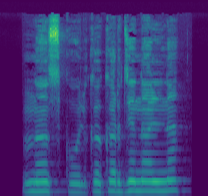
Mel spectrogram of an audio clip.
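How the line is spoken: Displeased grumble. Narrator (Russian): недовольно буркнул Андрей

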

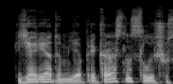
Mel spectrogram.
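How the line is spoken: Plain. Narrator (Russian): сказала Рахель

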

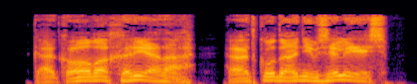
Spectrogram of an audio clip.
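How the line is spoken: Skipper yelling. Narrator (Russian): орал шкипер

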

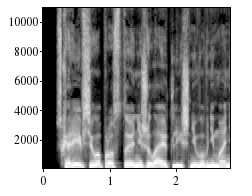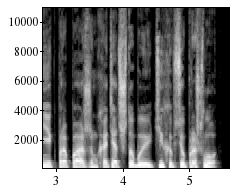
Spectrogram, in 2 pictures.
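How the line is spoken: Plain. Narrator (Russian): ответил я Лобычевой

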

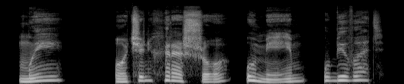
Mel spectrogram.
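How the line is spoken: Purring. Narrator (Russian): промурлыкала она

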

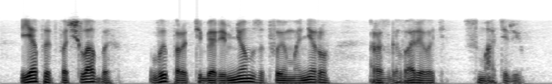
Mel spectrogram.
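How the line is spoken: Mother whispering. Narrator (Russian): Мама шепнула мне

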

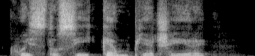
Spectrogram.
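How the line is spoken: Rather low voice. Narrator (Italian): disse con voce piuttosto bassa

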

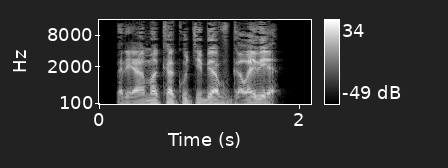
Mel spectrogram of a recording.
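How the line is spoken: Grandmother snorting. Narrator (Russian): фыркнула бабушка Сяомин

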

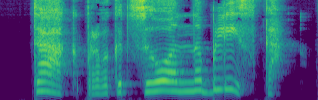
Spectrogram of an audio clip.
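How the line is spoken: Burning, passionate whisper. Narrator (Russian): прошептала, сгорая заживо

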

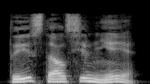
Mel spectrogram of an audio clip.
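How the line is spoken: Tired remark. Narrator (Russian): заметила Алиса, устало

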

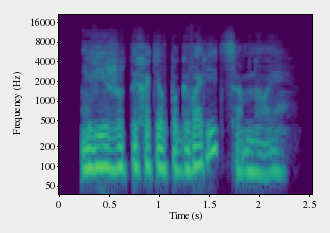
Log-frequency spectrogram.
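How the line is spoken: Purring. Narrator (Russian): промурлыкала она

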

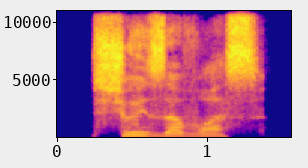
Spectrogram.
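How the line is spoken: Angry hiss, woman. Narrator (Russian): со злостью прошипела она

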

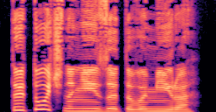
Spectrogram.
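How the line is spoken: Snorting. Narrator (Russian): Фыркнув, Кай

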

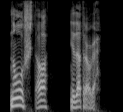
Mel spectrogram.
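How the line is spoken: Short laugh. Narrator (Russian): хохотнул он

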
